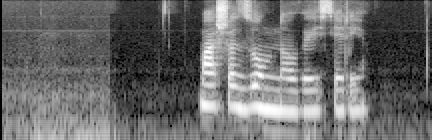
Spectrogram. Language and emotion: Russian, neutral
